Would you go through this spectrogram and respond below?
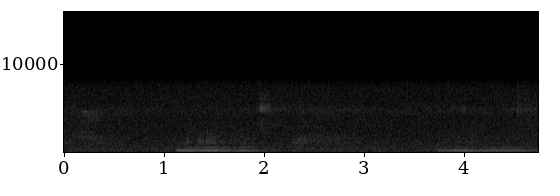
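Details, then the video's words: A sleeping domestic cat snoring loudly: two drawn-out, buzzy, even-pitched snores of about a second each, separated by a quieter pause, over a low steady room hiss. "Snoring cat"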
